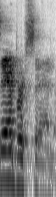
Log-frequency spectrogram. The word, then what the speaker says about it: ampersand: It's ampersand.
